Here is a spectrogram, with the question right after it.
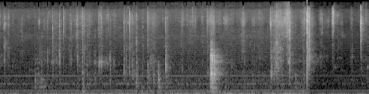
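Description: A tarot deck is shuffled close up, giving quick papery riffles and soft card slaps in short bursts, with a louder flurry near the end over faint background hum.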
